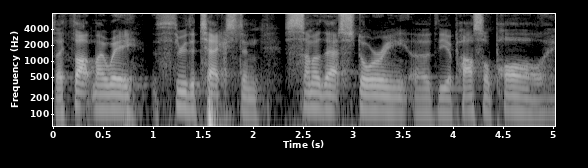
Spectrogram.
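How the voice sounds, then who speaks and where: This is a man with an unremarkable speaking voice, fairly low in pitch and fairly even in intonation. The recording is very clean, with a silent background. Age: 40s. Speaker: pastor. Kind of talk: Sunday sermon, vivid storytelling of Paul's final moments. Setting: church. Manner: warm, conversational preaching with filler words and rhetorical 'right?'.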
